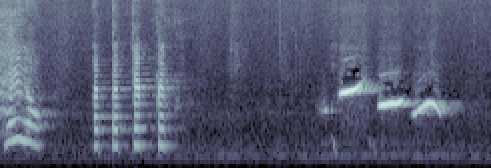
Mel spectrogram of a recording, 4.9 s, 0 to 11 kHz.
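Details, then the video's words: Black-throated laughingthrush at 11pm in continuous night song: a harsh falling note, four quick rasping knocks, a pause, then three clear whistled notes, the middle one rising and the last sliding down. "Black throat laughing thrush night song almost 10 min strai"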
